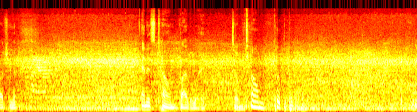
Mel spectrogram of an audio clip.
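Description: A woman talks into a close microphone.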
